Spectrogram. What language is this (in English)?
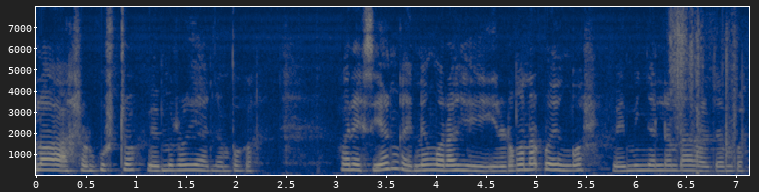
Masai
